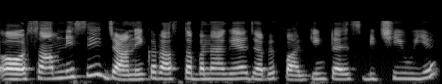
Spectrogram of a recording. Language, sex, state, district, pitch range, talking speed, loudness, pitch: Hindi, female, Uttar Pradesh, Lalitpur, 245-275 Hz, 205 wpm, -19 LUFS, 255 Hz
